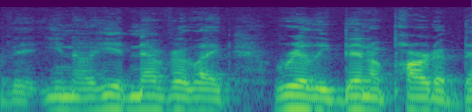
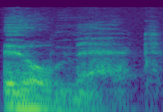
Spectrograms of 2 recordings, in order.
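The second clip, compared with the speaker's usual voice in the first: acted, purposeful, serious tone; 7 dB quieter than usual. Retelling how a caller opened a phone call: imitating a tone on a mission. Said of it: "a mission on his tone".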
